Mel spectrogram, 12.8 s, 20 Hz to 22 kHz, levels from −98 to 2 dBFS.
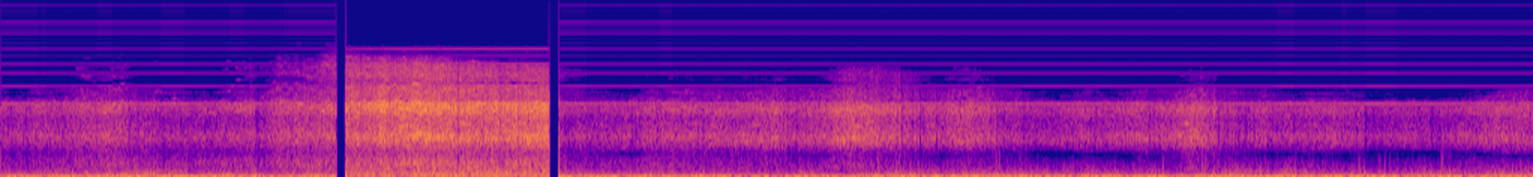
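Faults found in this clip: USB whine, whole clip: steady fixed-pitch tone at 1 kHz, strongest harmonic at 2 kHz, roughly 25 dB under the sound. Probable component: USB audio interface power/ground. Mechanism: 1 ms bus frame current pulses coupling into the analogue path. Unlike mains hum, the pitch sits at 1 kHz multiples, not 50/60 Hz.

Input switched to a poorer device, 2.79 to 4.65 s: 80 ms dropout at the switch, then nothing above 7.6 kHz and a new noise floor around 45 dB down, with level unchanged. Likely cause: OS rerouting capture to a narrower-band mic or headset profile. Unlike a codec bandwidth drop, it brings a gap and a different background noise.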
